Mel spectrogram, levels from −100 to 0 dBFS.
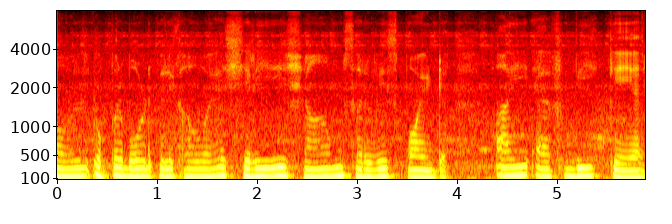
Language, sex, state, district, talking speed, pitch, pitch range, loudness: Hindi, male, Haryana, Charkhi Dadri, 145 wpm, 135 Hz, 130-140 Hz, -14 LUFS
